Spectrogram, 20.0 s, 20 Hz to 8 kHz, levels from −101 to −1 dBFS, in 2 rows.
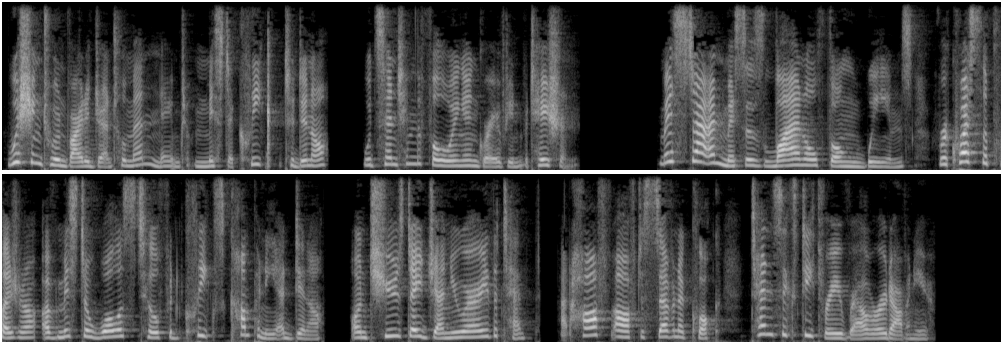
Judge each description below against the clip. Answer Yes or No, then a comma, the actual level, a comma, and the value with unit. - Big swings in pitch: Yes, wide, 5.7 semitones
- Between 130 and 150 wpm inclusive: Yes, average, 140 wpm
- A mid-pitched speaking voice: No, very high, 260 Hz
